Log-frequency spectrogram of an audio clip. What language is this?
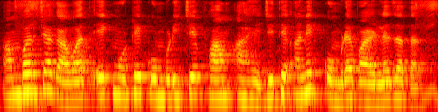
Marathi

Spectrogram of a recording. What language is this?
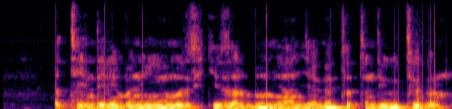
Kinyarwanda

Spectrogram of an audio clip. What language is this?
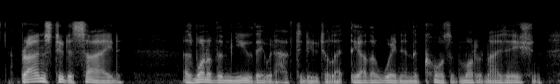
English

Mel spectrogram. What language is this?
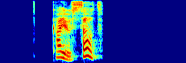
Latvian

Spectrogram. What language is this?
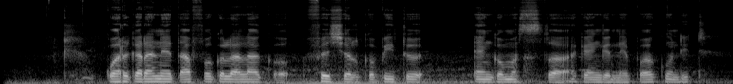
Kalenjin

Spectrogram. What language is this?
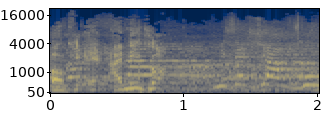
Hebrew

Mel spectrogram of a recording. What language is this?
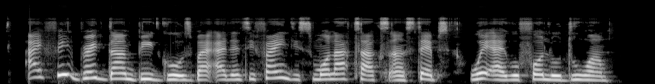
Nigerian Pidgin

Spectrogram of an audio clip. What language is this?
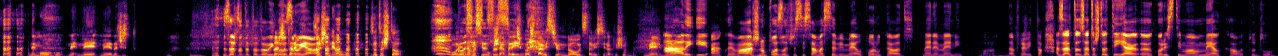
Croatian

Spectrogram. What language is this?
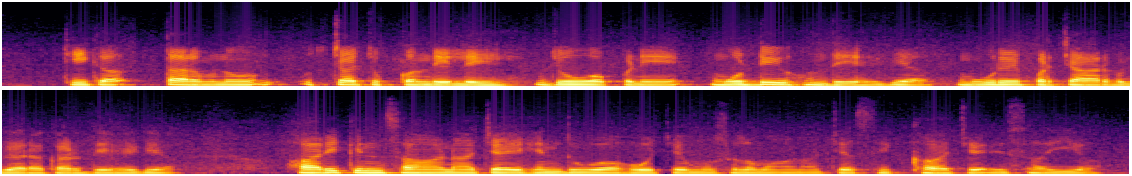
Punjabi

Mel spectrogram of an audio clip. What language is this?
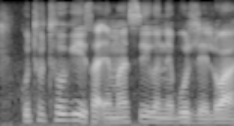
Swati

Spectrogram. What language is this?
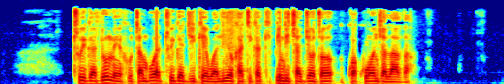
Swahili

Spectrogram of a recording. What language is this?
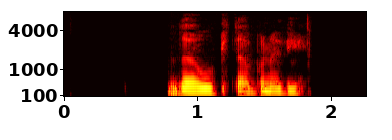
Pashto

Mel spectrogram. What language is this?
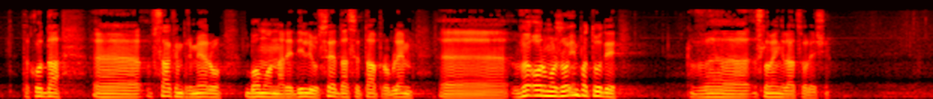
Slovenian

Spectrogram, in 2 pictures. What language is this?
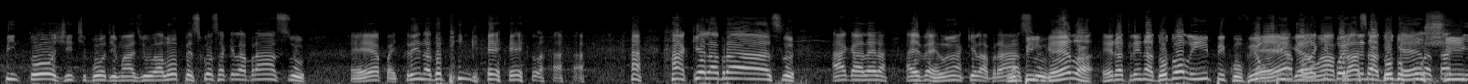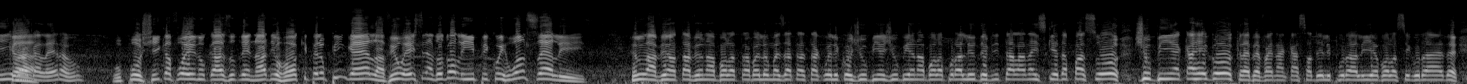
Portuguese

